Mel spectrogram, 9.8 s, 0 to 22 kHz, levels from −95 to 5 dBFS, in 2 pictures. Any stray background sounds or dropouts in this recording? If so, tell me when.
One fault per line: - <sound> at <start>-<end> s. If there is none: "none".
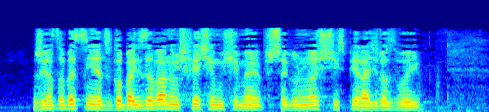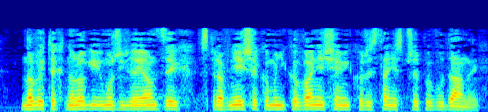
none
